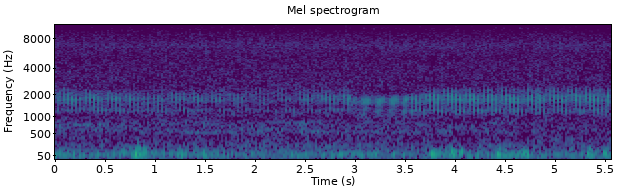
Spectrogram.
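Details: A European Nightjar in Guisborough Woods on 22 June 2022 churrs faintly, steady and unbroken, throughout, with low thumps and rumbles from handling or wind underneath.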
